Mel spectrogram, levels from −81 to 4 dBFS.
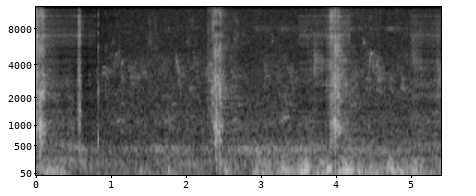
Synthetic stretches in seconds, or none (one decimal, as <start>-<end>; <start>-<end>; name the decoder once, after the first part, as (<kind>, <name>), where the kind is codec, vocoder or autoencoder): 0.0-0.8 (codec, SNAC); 3.5-4.2; 5.0-5.4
